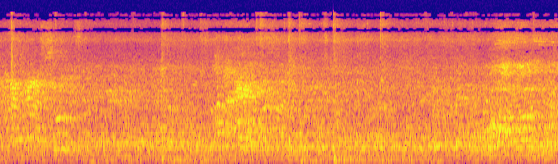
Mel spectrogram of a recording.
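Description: Footsteps scuff and run on artificial turf.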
